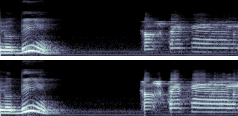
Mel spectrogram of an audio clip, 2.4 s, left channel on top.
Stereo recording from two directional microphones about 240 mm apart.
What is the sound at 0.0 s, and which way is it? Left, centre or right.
Speech, right.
